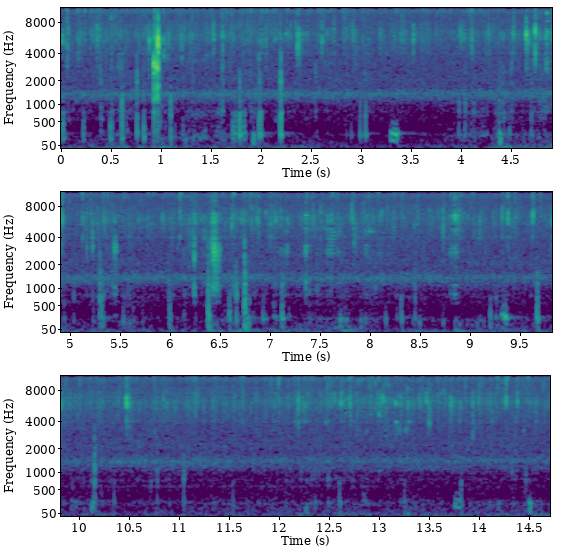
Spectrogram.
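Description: Irregular clicks and knocks heard underwater, several a second, from a spearfisher's gear and hands working near the rocky seabed, over a faint steady hum.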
